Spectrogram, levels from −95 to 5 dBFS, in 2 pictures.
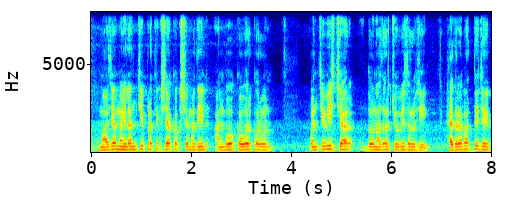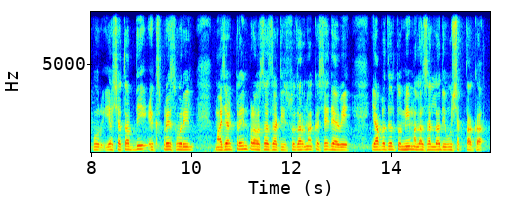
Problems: none marked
